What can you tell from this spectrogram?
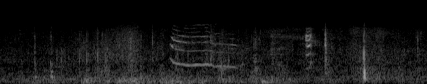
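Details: Free-roaming cats crowding into a fishing-town back alley for a large cat gathering; a single drawn-out meow, slightly wavering then falling, over steady low background hum, followed by a few sharp clicks and taps.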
